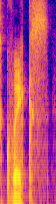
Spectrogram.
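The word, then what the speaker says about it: GQuuuuuuX: very excited for this is that actually how you pronounce it Quicks yeah quick okay yeah yeah because they they say it multiple times in the movie so okay but yeah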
